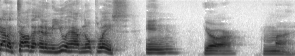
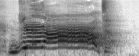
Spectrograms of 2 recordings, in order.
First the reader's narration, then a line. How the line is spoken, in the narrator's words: scream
